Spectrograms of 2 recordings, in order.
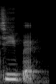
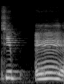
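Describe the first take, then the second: First: The syllables run together as one word. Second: The syllables are said separately with a break. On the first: The speaker calls it right. "tapi jibe" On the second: The speaker calls it wrong. "Bukan cip e ya"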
